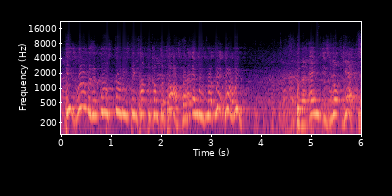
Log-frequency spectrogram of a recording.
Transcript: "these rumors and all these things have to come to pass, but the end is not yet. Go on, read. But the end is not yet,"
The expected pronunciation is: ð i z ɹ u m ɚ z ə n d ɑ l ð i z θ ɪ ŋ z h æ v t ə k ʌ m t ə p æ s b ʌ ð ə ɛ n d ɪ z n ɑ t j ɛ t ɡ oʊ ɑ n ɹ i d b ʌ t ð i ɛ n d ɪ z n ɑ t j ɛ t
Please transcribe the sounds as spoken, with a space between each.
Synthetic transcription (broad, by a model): ð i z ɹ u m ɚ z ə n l ɑ l ð i z θ ɪ ŋ z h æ f t ə k ʌ m t ə p æ s b ʌ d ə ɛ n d ɪ z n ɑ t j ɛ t ɡ oʊ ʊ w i b ʌ t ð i ɛ n d ɪ z n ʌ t j ɛ t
